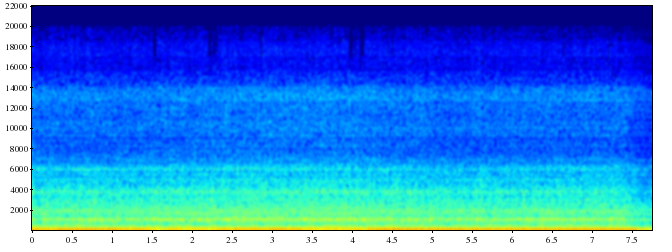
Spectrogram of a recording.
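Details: Derbi 125 single, a former non-runner, after a carb service and fuel tank clean: an even, low idle thump holds steady without stumbling, then dies away at shutdown; it runs cleanly.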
